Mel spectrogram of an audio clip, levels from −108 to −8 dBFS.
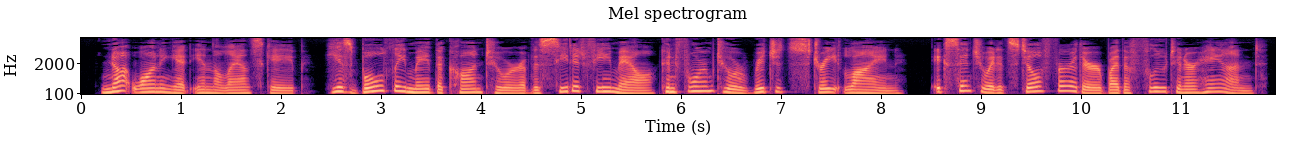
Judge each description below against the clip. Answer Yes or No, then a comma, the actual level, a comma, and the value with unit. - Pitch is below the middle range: No, medium, 175 Hz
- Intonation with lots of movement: Yes, wide, 6.2 semitones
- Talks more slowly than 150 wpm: No, average, 155 wpm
